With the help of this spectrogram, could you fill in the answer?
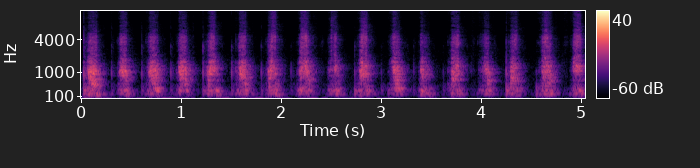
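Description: A wooden stick scratches the black wax coating away from a flat scratch-art paper page, exposing the blue foil beneath. A steady run of short, dry, rasping strokes repeats at a brisk pace, each a soft scratch centred around 1 kHz with a faint high hiss and almost no low end.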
